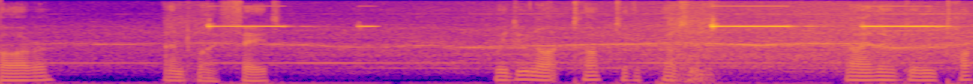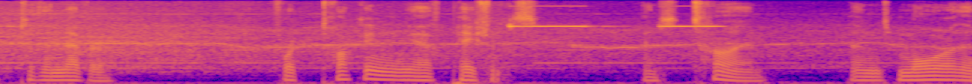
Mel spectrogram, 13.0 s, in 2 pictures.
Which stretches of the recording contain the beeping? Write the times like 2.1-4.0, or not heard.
1.1-2.5, 4.5-6.3, 9.6-11.3.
